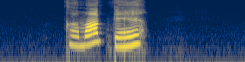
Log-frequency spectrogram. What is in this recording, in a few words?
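voice, bright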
